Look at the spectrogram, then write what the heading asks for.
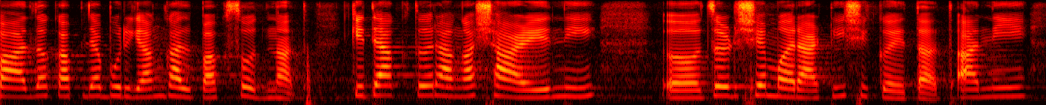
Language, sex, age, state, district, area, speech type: Goan Konkani, female, 18-30, Goa, Tiswadi, rural, spontaneous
